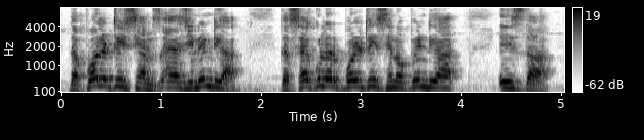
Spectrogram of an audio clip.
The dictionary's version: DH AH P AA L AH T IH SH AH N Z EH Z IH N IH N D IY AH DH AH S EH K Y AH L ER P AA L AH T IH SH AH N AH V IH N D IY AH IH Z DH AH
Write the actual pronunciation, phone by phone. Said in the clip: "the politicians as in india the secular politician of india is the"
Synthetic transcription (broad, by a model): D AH P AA L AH T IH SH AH N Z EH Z IH N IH N D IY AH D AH S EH K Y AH L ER P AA L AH T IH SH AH N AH P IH N D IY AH IH Z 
